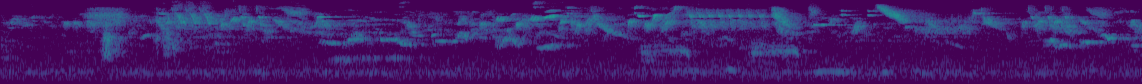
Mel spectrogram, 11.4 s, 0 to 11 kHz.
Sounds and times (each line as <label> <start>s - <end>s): blackbird 0.0s - 11.4s
wind 0.0s - 11.4s
pheasant 0.8s - 2.4s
